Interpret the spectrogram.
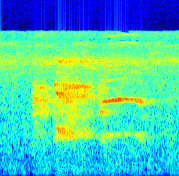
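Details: A wild red junglefowl cock facing a decoy bird crows once: a harsh, broad first section, then a thinner, sustained, gently dropping final note, against a steady high-pitched insect buzz near swampy scrub.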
